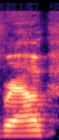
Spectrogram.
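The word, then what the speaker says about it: Braun: pronounced Brown like it's spelled wrong but it's pronounced Brown so just like like seeing those players and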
